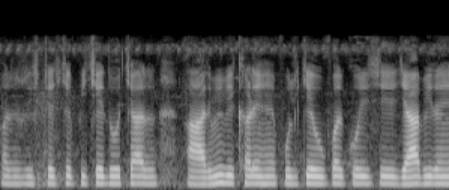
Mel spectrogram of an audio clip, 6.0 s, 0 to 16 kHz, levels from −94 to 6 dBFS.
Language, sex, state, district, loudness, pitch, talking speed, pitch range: Hindi, male, Jharkhand, Ranchi, -20 LUFS, 135 Hz, 190 wpm, 135-140 Hz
